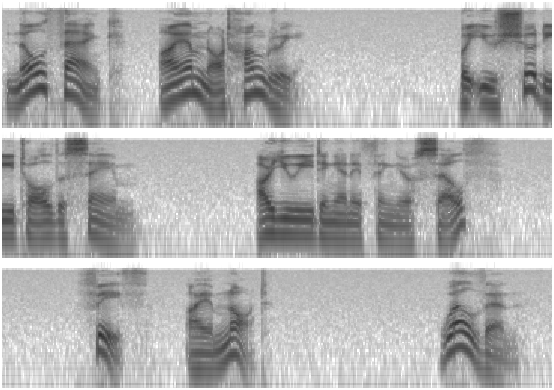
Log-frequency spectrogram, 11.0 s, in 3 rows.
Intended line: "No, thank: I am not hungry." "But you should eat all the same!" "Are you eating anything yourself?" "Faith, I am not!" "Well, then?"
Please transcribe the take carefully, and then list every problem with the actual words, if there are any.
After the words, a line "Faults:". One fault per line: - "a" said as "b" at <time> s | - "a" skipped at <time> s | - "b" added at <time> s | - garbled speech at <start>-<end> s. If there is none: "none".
"No, thank: I am not hungry." "But you should eat all the same!" "Are you eating anything yourself?" "Faith, I am not!" "Well, then?"
Faults:
none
